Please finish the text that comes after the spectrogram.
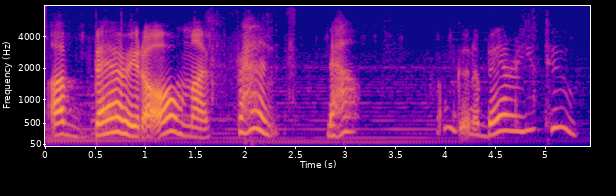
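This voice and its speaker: A woman playing a lonely young gravedigger in a visual novel, resigned and quietly deranged, speaking haltingly and matter-of-factly about morbid things. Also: high voice, animated. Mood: resigned, sinister. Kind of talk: visual novel character voice acting. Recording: thin phone-like audio with music behind. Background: music.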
